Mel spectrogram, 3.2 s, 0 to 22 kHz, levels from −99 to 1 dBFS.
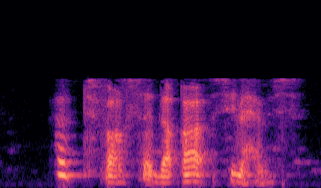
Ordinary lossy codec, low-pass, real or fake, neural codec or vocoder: AAC, 16 kbps; 7.2 kHz; real; none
